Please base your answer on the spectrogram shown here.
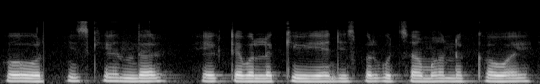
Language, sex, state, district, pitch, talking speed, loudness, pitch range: Hindi, male, Uttar Pradesh, Saharanpur, 145 Hz, 165 wpm, -15 LUFS, 140-150 Hz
